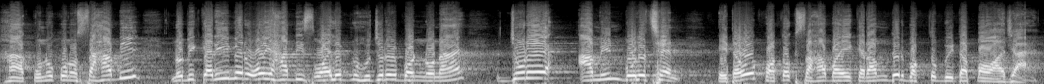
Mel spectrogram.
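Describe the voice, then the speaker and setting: High-voiced preacher in a reverberant hall. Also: male voice, expressive, normal speed. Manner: rhetorical questions answered himself, Arabic recitations. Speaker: Islamic preacher. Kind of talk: sermon.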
